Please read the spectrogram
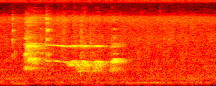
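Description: Whiteboard marker squeaking on the board while words are written: a high, whining squeal of about two seconds, starting about half a second in, with a few light taps of the marker tip.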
